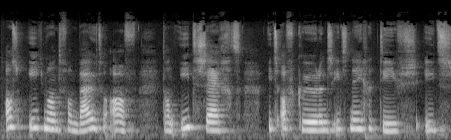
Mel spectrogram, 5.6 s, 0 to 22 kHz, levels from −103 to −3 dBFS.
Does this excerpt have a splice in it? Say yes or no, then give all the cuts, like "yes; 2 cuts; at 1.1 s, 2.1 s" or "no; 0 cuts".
no; 0 cuts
